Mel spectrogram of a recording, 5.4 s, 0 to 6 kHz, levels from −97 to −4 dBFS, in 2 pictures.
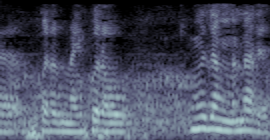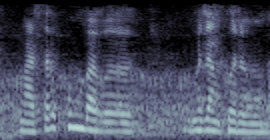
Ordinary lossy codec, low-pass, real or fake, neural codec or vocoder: MP3, 32 kbps; 5.4 kHz; fake; codec, 44.1 kHz, 3.4 kbps, Pupu-Codec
